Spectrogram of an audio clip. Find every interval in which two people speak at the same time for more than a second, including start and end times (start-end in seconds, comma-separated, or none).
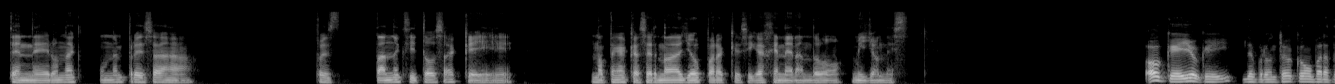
none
